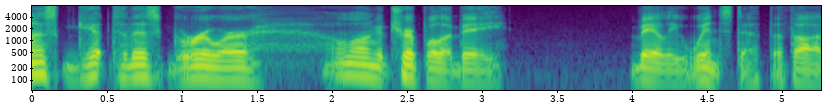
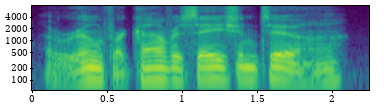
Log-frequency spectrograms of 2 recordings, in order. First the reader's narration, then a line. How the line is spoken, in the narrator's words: Bailey murmured wryly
